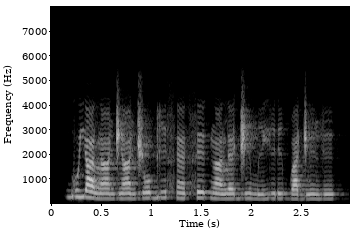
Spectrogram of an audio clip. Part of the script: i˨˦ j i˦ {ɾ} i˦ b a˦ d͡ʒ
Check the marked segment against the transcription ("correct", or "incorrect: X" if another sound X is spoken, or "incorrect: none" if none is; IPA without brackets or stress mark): correct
